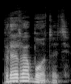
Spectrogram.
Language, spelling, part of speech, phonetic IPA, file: Russian, проработать, verb, [prərɐˈbotətʲ], Ru-проработать.ogg
- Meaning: 1. to master (in detail), to study (in detail), to work through 2. to discuss 3. to prepare (a role, scene, etc.) for execution 4. to finish the details of (a painting or sculpture)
